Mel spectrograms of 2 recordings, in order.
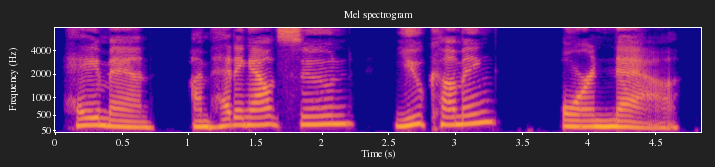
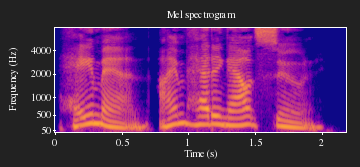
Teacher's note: Notice the dropped G in heading and coming and the use of casual phrases.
